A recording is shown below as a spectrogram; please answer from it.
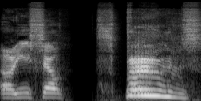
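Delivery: shrill, booming, strained words through clenched teeth. Retelling how a man held it in instead of screaming, imitating talking through his teeth. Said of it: "just does it through his teeth".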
